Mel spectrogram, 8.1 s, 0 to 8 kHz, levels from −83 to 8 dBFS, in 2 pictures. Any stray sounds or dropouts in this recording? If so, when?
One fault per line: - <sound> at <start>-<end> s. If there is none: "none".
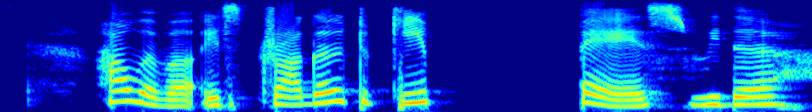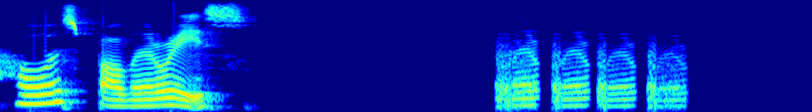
- laugh at 6.5-7.5 s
